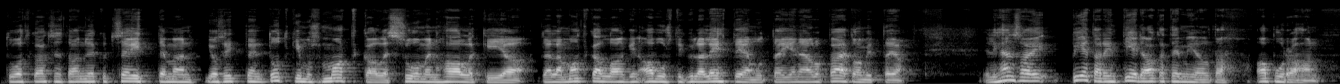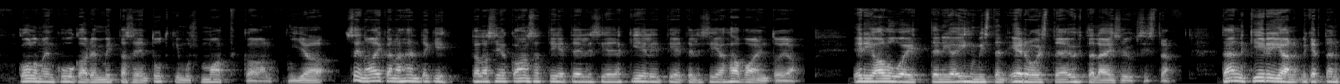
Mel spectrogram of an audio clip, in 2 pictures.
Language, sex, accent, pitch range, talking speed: Finnish, male, native, 110-135 Hz, 105 wpm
